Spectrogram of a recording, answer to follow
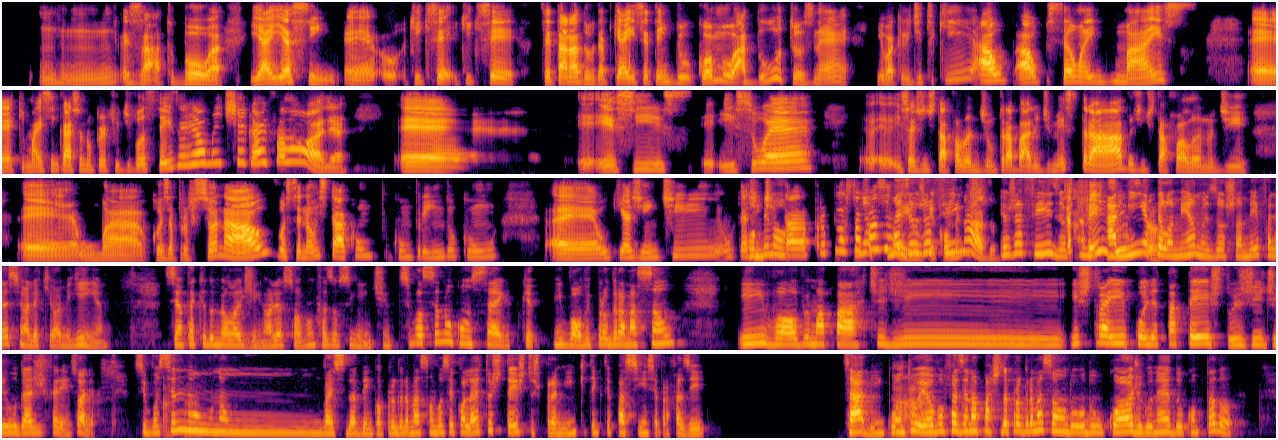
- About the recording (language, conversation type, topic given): Portuguese, advice, Como posso viver alinhado aos meus valores quando os outros esperam algo diferente?
- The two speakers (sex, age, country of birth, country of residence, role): female, 40-44, Brazil, Spain, user; male, 30-34, Brazil, United States, advisor
- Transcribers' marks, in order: none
